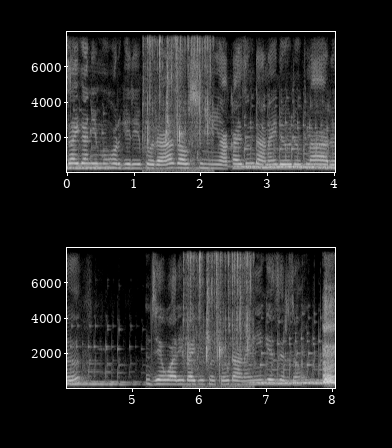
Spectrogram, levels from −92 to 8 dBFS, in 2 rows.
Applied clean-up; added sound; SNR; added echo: none; Marimba, xylophone + Sink (filling or washing); 6 dB; none.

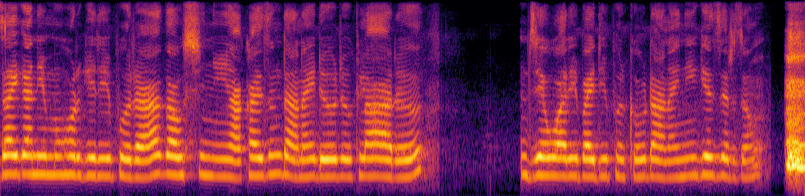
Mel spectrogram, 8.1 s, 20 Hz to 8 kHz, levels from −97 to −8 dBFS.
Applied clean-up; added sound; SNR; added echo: none; none; none; none.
